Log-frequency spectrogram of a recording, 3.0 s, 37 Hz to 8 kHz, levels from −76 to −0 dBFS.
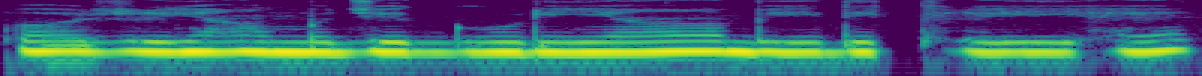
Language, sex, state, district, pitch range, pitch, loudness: Hindi, female, Himachal Pradesh, Shimla, 200-215 Hz, 205 Hz, -10 LUFS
